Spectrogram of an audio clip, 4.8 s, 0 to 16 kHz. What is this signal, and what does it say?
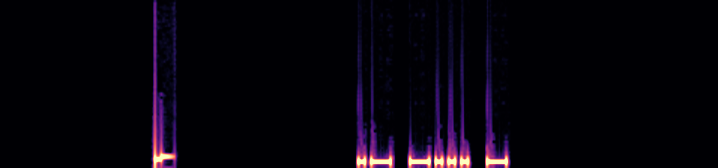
Morse code, heard as a keyed tone, about 28 wpm, 700 Hz. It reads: ABT
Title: Top 90 QSO Elements 28wpm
